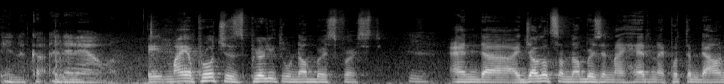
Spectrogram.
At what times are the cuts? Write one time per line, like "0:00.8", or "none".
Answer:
0:01.5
